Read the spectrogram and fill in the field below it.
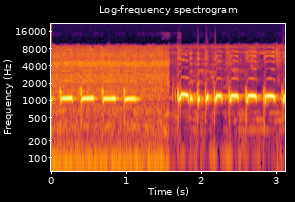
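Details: Local zebra dove singing on a lure track meant to make other zebra doves sing: four spaced, level cooing notes over a humming background, then a fast clean run of about nine clipped coos.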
